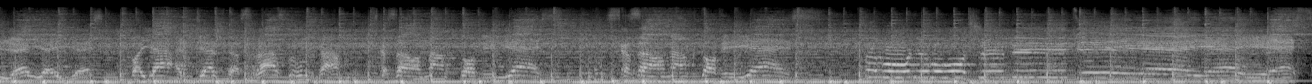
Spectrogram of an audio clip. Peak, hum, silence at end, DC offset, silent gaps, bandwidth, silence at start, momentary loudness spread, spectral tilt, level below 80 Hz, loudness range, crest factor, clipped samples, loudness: -2 dBFS; none; 0 s; under 0.1%; none; 15.5 kHz; 0 s; 3 LU; -4.5 dB/octave; -30 dBFS; 1 LU; 18 dB; under 0.1%; -19 LUFS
